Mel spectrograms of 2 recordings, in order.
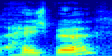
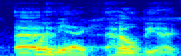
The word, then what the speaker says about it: Højbjerg: God, I'm not really good with my pronunciation tonight, Rodrigo Bentancur, thank you. Pierre-Emile Hejbjerg. Is that right? Emerson Royal. Who? Højbjerg, blimey.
